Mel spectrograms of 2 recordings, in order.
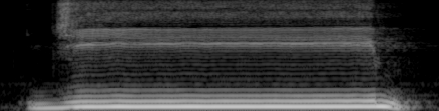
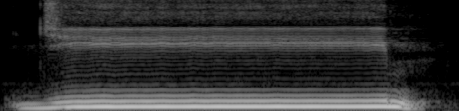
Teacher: জিহ্বার মধ্যখানটা লক্ষ্য করুন এবং তার বরাবর উপরে তালুর সঙ্গে লাগান, এরপর হরফটি উচ্চারণ করুন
